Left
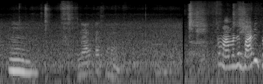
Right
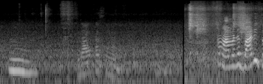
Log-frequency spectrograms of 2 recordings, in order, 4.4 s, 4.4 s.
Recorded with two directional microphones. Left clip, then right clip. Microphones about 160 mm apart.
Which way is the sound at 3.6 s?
10° left (ahead or behind).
